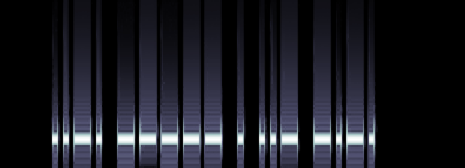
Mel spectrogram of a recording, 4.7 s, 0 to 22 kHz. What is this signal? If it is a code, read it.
Morse code, heard as a keyed tone, about 22 wpm, 700 Hz. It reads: F0EUC
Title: DXCC-100 Call Signs - 5 Characters - 22wpm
